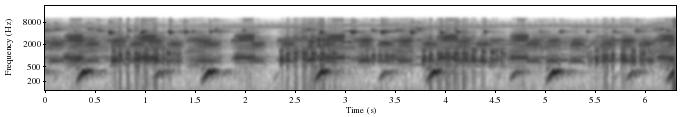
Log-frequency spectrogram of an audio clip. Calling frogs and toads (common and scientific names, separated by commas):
lesser tree frog (Dendropsophus minutus), pepper frog (Leptodactylus labyrinthicus), Chaco tree frog (Boana raniceps), dwarf tree frog (Dendropsophus nanus), Scinax fuscovarius, rufous frog (Leptodactylus fuscus)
